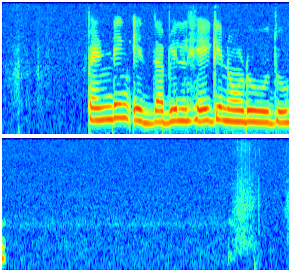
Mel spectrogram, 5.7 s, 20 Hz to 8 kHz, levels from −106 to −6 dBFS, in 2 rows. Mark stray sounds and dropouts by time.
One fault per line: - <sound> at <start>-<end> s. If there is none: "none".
none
